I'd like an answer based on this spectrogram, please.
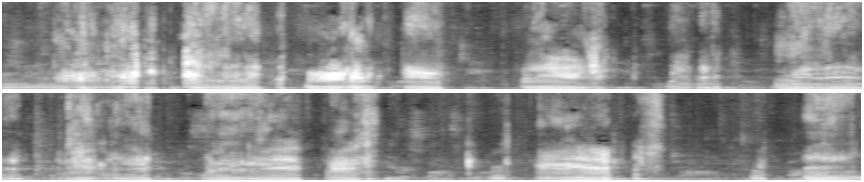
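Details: Female Chihuahua growling angrily while playing indoors; rough, buzzy growls come in irregular bursts, roughly one every two seconds, each rising and falling in loudness with short pauses between.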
